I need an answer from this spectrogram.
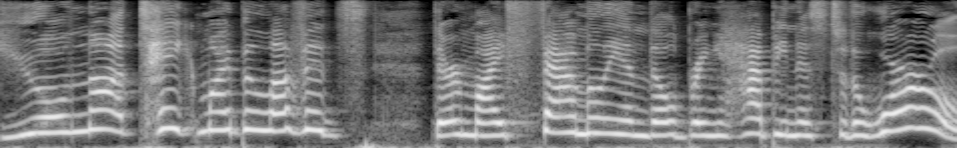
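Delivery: enraged battle cry, high-pitched and very loud. Narrator voicing a man wrapped in greenery who draws a scimitar, angry. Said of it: "he draws a scimitar and angrily goes".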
